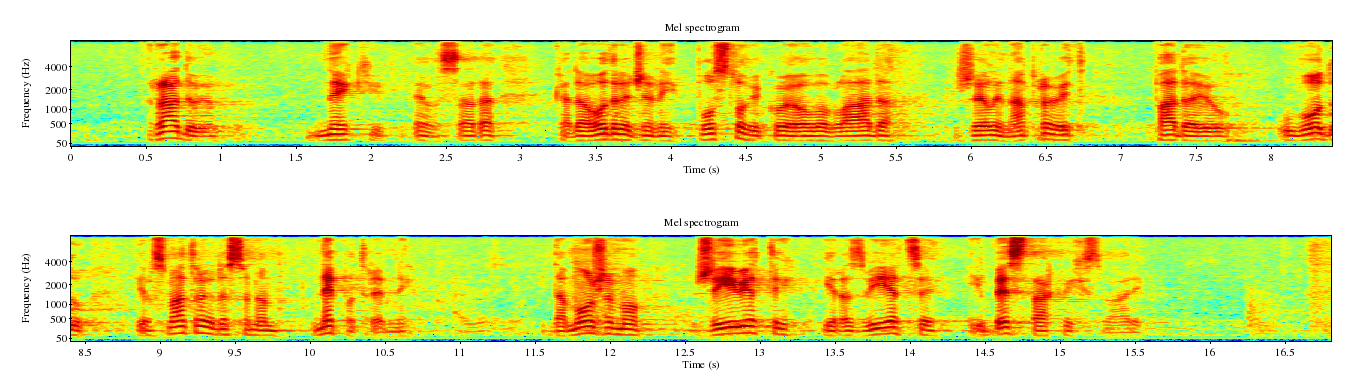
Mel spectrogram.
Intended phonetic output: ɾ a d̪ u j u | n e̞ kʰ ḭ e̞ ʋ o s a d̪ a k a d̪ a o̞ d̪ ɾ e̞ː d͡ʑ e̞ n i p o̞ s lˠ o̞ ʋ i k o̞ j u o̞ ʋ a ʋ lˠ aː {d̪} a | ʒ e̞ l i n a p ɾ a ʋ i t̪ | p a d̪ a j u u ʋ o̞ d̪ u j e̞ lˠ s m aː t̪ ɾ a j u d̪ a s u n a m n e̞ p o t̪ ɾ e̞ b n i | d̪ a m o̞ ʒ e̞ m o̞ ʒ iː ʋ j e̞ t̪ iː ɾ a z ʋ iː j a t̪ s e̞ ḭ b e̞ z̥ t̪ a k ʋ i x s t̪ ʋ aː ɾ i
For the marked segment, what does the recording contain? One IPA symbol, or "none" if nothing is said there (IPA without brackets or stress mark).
d̪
